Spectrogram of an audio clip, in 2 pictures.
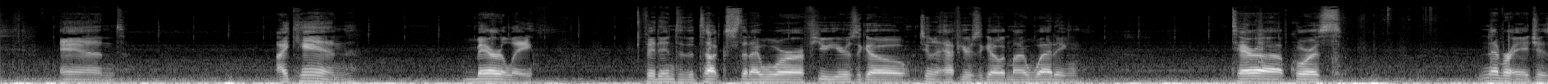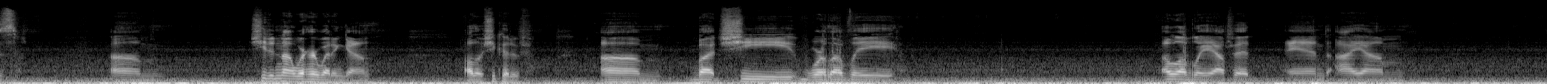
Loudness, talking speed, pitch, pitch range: -18 LUFS, 105 wpm, 100 Hz, 85-115 Hz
